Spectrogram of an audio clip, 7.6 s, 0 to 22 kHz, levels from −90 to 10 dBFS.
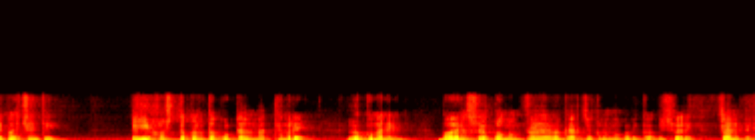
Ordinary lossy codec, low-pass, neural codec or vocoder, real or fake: none; 7.2 kHz; codec, 32 kHz, 1.9 kbps, SNAC; fake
